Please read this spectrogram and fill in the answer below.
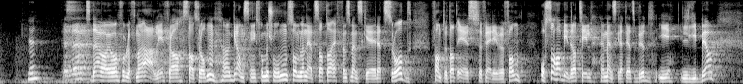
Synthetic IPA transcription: pʰɾɛsɪd̪ɛnt̪d̪ɛʋɑɾjʊfɔblœfənəæːɭɪfɾɑst̪ɑːt̪sɾoːd̪n̩ɡɾɑnsknɪŋskʊmɪʂuːnn̩sɔmblɛneːd̪sɑt̪ːɑɛfɛnsmɛnːəskəɾɛt̪sɾoːd̪ | fɑnt̪əʉːt̪ɑt̪eːʉːsfleːɾəjiːʋəfɔnː | ɔsːɔɦɑbiːd̪ɾɑːt̪ʰːɪlmɛnːəskəɾɛt̪ːɪheːt̪sbɾʉd̪ɪliːbʏɑ

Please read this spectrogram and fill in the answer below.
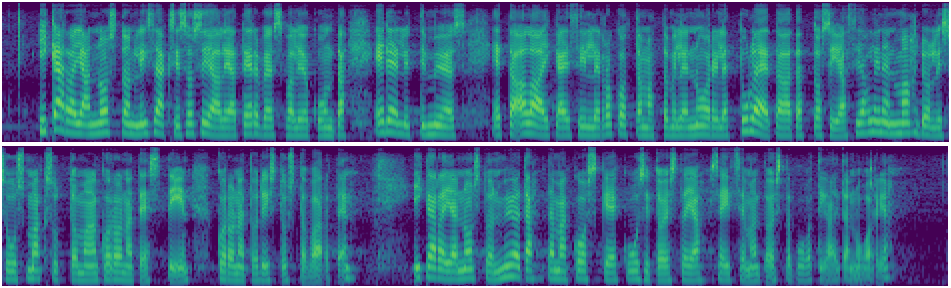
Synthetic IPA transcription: ikæɾɑjɑnːo̞st̪o̞nlisæksiso̞siɑːliɑt̪e̞rʋe̞ysʋɑliokunt̪ɑʔe̞de̞lːyt̪ːimyøsʔe̞t̪ːæɑlɑikæjsilːero̞kot̪ːɑmɑt̪ːomilːe̞nːuo̞ɾilːet̪ːule̞ːt̪ɑːt̪ɑt̪ːo̞siɑsiɑlːine̞mmɑɦdo̞lːisuːsmɑksut̪ːomɑːŋko̞ɾo̞nɑt̪e̞st̪iːnko̞ɾo̞nɑt̪o̞dist̪ust̪ɑʋɑ̰rt̪e̞̰n | ʔikæɾɑjɑnːo̞st̪o̞mmyøt̪æt̪æmæko̞ske̞ːkuːsit̪o̞jst̪ɑjɑse̞jt̪semænt̪o̞̰jst̪ɑʋuot̪iɑ̰jt̪ɑ̰nṵo̰ɾḭɑ

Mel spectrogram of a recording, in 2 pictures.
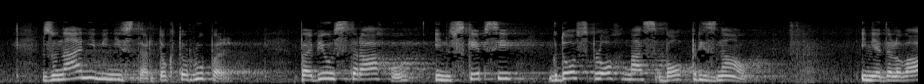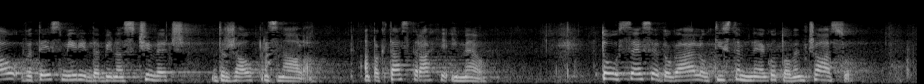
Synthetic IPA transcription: zunaːnjiminist̪ə̰ɾd̪oːkt̪ɔɾːupə̰l | pajɛbiwst̪ɾaːxuinuwskeːpsiɡd̪oːsplɔːxnasbopɾiznaw | injɛd̪ɛlɔʋawʋət̪ɛjsmeːɾid̪abinast͡ʃimʋɛt͡ʃd̪əɾʒawpɾiznaːlɔ̰ | ampakt̪aːst̪ɾaːxjɛʔimew | t̪oːwsɛsɛjɛd̪ɔɡaːjalɔwt̪ist̪ɛmnɛɡɔt̪ɔːʋɛmt͡ʃaːsṵ

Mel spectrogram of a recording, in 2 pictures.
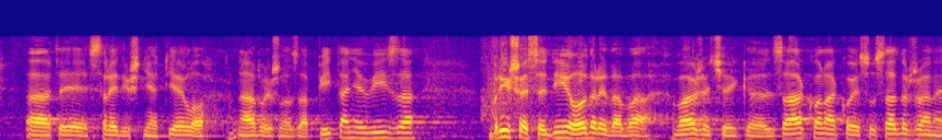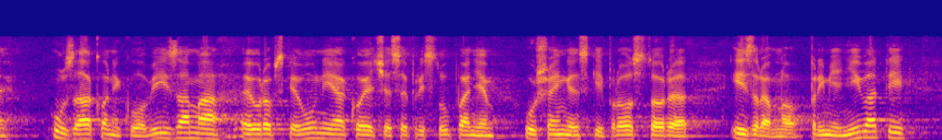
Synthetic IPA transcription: t̪ejesɾe̞d̪iʃɲe̞t̪jeːlo̞naːd̪le̞ʒno̞zapiːt̪aɲe̞ʋiːza | bɾiʃe̞se̞d̪io̞od̪ɾe̞d̪abaʋaːʒe̞t͡ɕe̞ɡzaːko̞nako̞je̞susad̪r̩ʒane̞ | uzaːko̞nikuoʋiːzamae̞wuɾo̞pske̞uːnijeko̞je̞t͡ɕe̞se̞pɾist̪uːpaɲe̞m | uʃe̞ŋɡe̞nskipɾo̞ːst̪o̞ɾ | izɾaʋno̞pɾimje̞ɲiːʋat̪i

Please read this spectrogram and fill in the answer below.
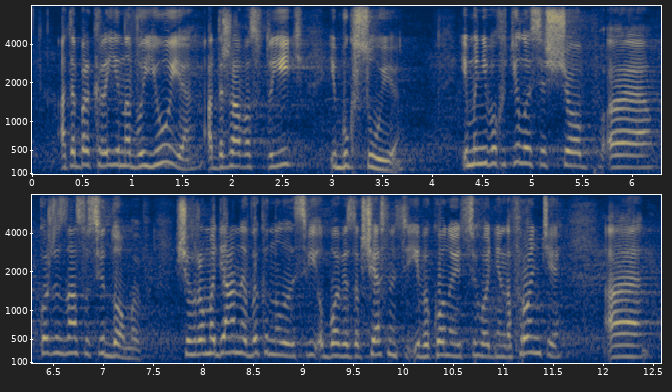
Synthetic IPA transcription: ɐ̰t̪epɛrkɾɐjinɐʋɔjujɛɐ̰d̪erʒɑʋɐst̪ɔjitʲ | ibʊksujɛ | imenʲibɪxɔtʲilˠɔsʲɐʃt͡ʃɔb | kɔʒɪnznɑsʊsʲʋʲid̪ɔmɪw | ʃt͡ʃɔɦɾɔmɐdʲanɪʋɪkɔnɐlˠɪsʲʋʲijɔbɔʋʲjɐzɔkt͡ʃɛsnɔsʲtʲiʔiʋɪkɔnʊjʊtʲsʲɔɦɔdʲnʲinɐfɾɔnʲtʲi

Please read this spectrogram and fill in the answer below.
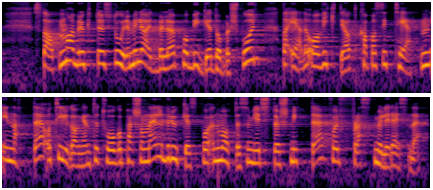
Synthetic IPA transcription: st̪ɑːt̪n̩hɑɾbɾʉkt̪st̪uːɾəmɪlɪɑɾd̪̚bəløːp̚pʰːɔːbʏɡːəd̪ɔbəlt̪spuːɾd̪̥ɑ̰ːʔæ̰ɖ̪ɛ̰ʔoʋɪkt̪ɪɑt̪kʰɑpɑsɪt̪ʰeːt̪n̩ɪnɛt̪ːəʔɔt̪ʰɪlɡɑŋːənt̪ʰɪlt̪ʰoːɡɔpʰæʂʊnɛlːbɾʉːkəspʰɔʔɛ̰nmoːt̪əsɔmjiːɾst̪œʂʈnʏt̪ːəfɔɾflɛst̪mʉːlɪɾæɪsn̩d̪ə̰

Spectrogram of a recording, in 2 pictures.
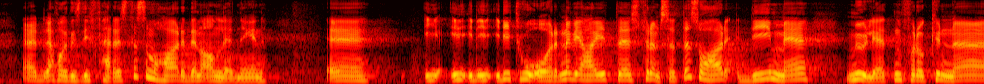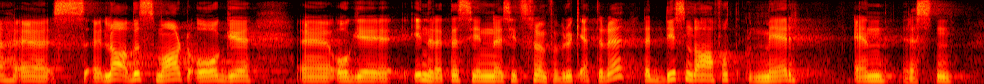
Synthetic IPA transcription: d̪ɛæɾfɑk̚t̪ɪskd̪ɪfæɾəst̪əsɔmɦɑɾd̪ɛnɑnleːd̪nɪŋən | ɪɪd̪ɪt̪ʰuːoːɾənəʋɪhɑɾjɪt̪ːst̪ɾœmsɛt̪ːəsɔhɑɾd̪ɪmɛmʉːlɪheːt̪n̩fɔɾɔkʰʉnːə | lɑːd̪əsmɑːʈɔɡ | ɔɡɪnɾɛt̪ːəsɪnsɪt̪st̪ɾœmfɔɾbɾʉːkɛt̪ːəɖɛd̪̥ɛæɖɪsɔmd̪ɑːhɑɾfɔt̪ːmeːɾ | ʔɛnɾɛst̪n̩

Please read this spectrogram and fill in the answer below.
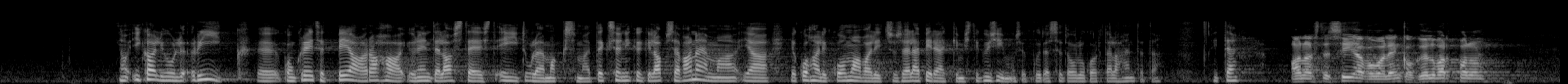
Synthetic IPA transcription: no̞ʔiɡɑljuhulriːkko̞ŋkre̞ːt̪se̞t̪̚pe̞ɑɾɑɦɑjʔɑne̞nd̪̥e̞lɑst̪e̞eːst̪e̞jt̪ulemɑksmɑet̪ːˑeksenikːˑɑɡ̥ilɑpse̞vɑne̞mɑjɑjɑko̞ɦɑlikːˑuo̞mɑvɑlʲit̪suse̞læb̥iɾæːkːˑimist̪e̞kysʲimuset̪̚kujd̪̥ɑsːe̞d̪ɑo̞luko̞rd̪̥ɑlɑɦe̞nd̪̥ɑd̪̥ɑ | ɑjt̪ːˑæh | ɑnːɑst̪esiːjɑkovɑleŋkokɯlvɑrt̪̚pɑlun

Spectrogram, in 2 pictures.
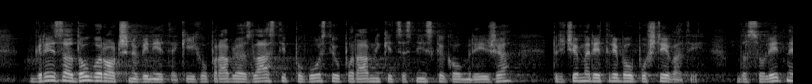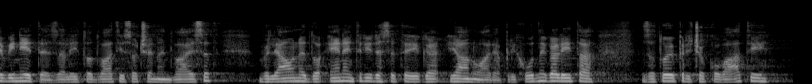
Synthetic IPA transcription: ɡɾeːzad̪ɔwɡɔɾɔːt͡ʃnɛʋineːt̪ɛkijixɔpɔɾaːblajɔzlaːst̪ipɔɡoːst̪iupɔɾaːbnikit̪sɛst̪ninskɛɡaɔmɾeːʒja | pɾit͡ʃeːməɾjɛt̪ɾeːbaupɔʃt̪eːʋat̪ḭ | d̪asɔleːt̪nɛʋineːt̪ɛzaleːt̪ɔd̪ʋaːt̪isɔt͡ʃɛːnaind̪ʋajsɛt̪ʋɛljaːwnɛd̪ɔʔɛːnaint̪ɾiːd̪ɛsɛt̪ɛɡajanuaːɾjapɾixoːd̪nɛɡaleːt̪a | zat̪oːjɛpɾit͡ʃakɔʋaːt̪i

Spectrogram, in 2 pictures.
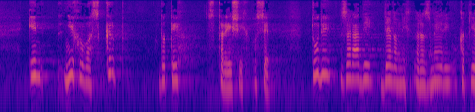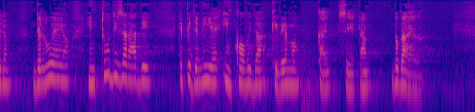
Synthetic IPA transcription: inɲiːxɔʋaskəɾp | d̪ɔt̪ex | st̪aɾɛjʃixɔseːp | t̪uːd̪izaɾaːd̪id̪eːlɔwnixɾazmeːɾiukat̪iːɾɛmd̪ɛluːjɛjɔint̪uːd̪izaɾaːd̪i | ɛpid̪ɛmijɛʔinkʰɔːʋid̪akiʋeːmɔkajsɛjɛt̪am | d̪ɔɡaːjala

